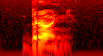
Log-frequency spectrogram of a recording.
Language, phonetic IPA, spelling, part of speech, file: Polish, [brɔ̃ɲ], broń, noun / verb, Pl-broń.ogg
